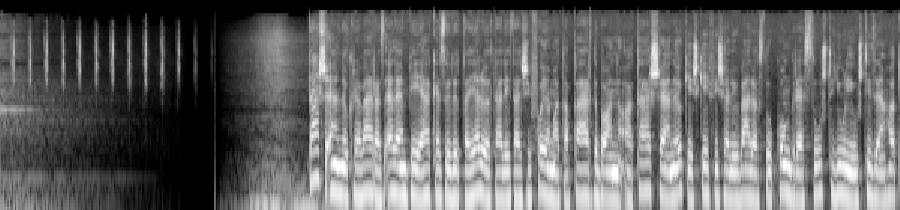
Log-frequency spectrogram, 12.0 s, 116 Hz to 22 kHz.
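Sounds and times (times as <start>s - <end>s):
clock-like ticking: 0.0s - 2.6s.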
